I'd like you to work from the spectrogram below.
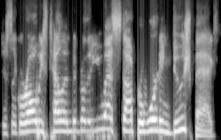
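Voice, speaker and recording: A woman hosting a casual, profane recap of a reality show, swinging from excited to exasperated. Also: on the high side, quick pace, no room sound. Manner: profane, animated, mimics houseguests in quoted asides.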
